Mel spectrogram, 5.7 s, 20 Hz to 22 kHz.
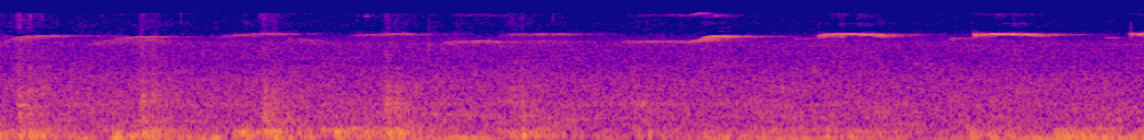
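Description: A horse cantering on soft sand arena footing: a muffled hoofbeat thud about every 0.6 s, one per stride, over a low rumble.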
